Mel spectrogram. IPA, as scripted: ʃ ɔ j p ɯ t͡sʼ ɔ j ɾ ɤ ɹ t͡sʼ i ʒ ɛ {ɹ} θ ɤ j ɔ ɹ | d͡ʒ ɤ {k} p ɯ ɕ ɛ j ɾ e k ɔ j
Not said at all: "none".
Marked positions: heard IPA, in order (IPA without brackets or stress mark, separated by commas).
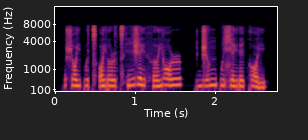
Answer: j, ŋ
